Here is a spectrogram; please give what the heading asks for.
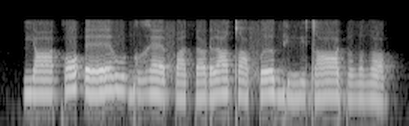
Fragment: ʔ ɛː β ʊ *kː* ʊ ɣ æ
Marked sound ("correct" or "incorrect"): incorrect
